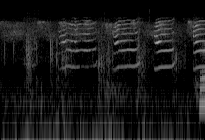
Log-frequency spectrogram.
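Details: Stray cats on a Moroccan street greet their daily food server with a run of clear, drawn-out meows, each level or slightly falling, repeated about once a second, with soft footsteps and outdoor noise behind.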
